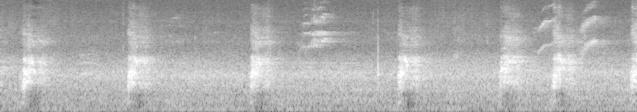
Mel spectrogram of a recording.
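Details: Charlie the male Australian Terrier barks again and again, six crisp single barks spaced roughly a second apart, while a few thin high chirps, possibly from a bird, slip between them.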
